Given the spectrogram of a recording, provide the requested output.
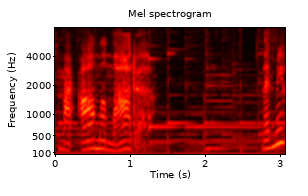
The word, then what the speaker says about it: mater: Mother is the modern English equivalent of an old English modor, M-O-D-O-R, pronounced mater. This comes from the Latin word mater, M-A-T-E-R, pronounced mater, mater. Okay, pronounced mater, M-A-H-T-E-R, that's how you pronounce it.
